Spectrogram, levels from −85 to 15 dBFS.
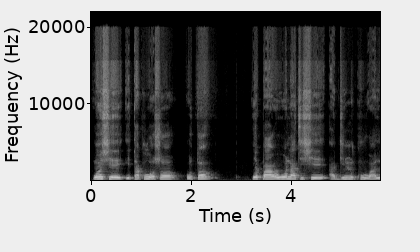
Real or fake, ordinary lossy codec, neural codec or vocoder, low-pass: real; none; none; none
